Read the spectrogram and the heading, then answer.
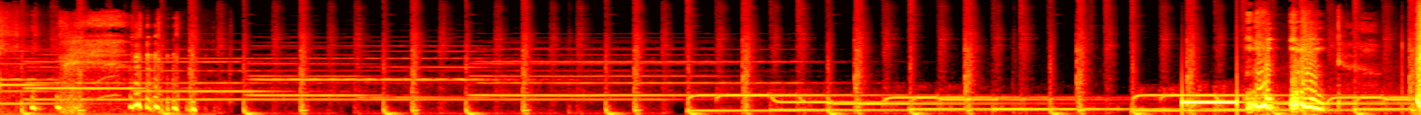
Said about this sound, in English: Am I the only one who ever clears my throat and coughs on this podcast? I don't know. I mean, I edit it out every time, but I do it all the time.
